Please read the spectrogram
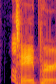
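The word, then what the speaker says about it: tapir: Abootsky did add it's pronounced the same as taper but has nothing to do with either the barber's verb taper or with tape.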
